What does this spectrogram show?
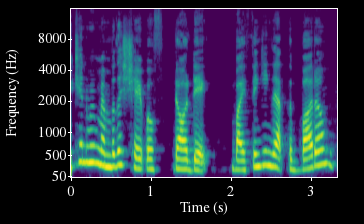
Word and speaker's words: ด: As the initial consonant of a syllable, da makes the sound d in diamond.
